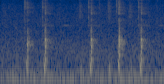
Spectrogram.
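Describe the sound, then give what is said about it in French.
A sifaka lemur gives a series of five short, explosive sneeze-like alarm calls, sharp, spaced irregularly over a quiet, faintly rustling forest background. “Là, on entend le, cri d'alerte du propithèque. C'est une espèce d'éternuement, un, petit, un cri un peu explosif.”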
